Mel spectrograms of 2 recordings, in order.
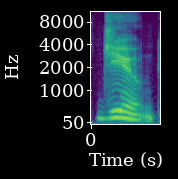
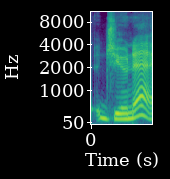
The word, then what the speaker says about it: June: So the first thing, everyone, is that this elven god is not pronounced June, even though it's spelled that way. It's actually pronounced June, which, thank you, Caitie, for your YouTube video, because I would not have known.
